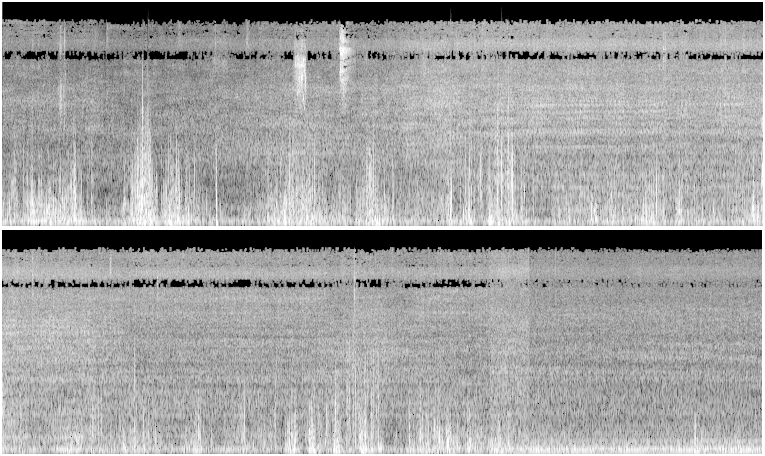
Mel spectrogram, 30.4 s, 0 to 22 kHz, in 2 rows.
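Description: Kubota U55-4 mini excavator's diesel engine running, with repeated clanks and knocks of steel on steel as the machine moves on the steel bed of a flatbed truck. The knocks die away for the last few seconds, leaving the steady engine hum, with wind on the microphone.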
